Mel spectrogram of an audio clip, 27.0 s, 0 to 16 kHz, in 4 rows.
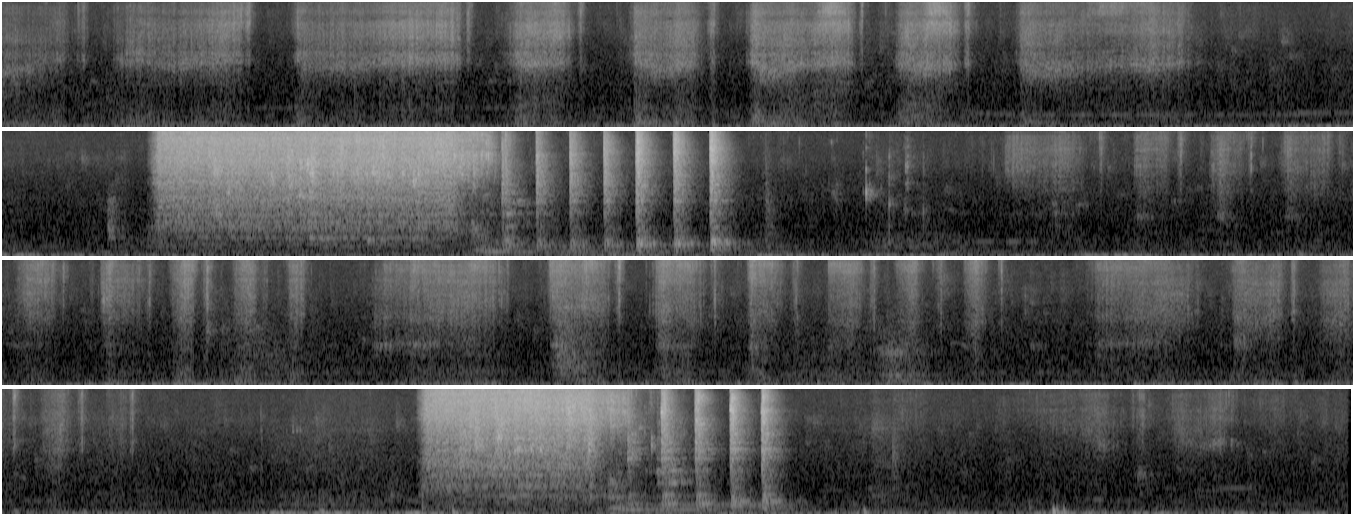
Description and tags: This sound is part of the sound creation that has to be done in the subject Sound Creation Lab in Pompeu Fabra university. It consists on the charateristic sound of a man shaving with a Gillette.
toilet, UPF-CS14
